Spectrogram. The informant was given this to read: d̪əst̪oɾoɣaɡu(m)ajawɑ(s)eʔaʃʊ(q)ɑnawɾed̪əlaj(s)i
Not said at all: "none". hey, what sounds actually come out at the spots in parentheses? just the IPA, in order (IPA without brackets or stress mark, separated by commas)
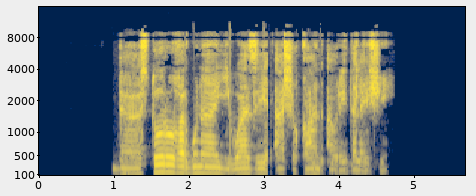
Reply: n, z, q, ʃ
